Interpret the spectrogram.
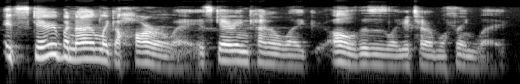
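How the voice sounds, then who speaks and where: A man's voice: on the high side, lively intonation, brisk. Loose-talking male podcaster, muffled lo-fi audio. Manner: loose, filler-heavy phrasing with frequent "like". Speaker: podcast co-host. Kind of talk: casual film discussion.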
